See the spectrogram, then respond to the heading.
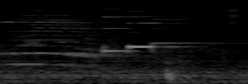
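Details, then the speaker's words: Egg incubator loaded with pheasant eggs, alarm button held down to test it: quiet room, then a short clear high beep of about a tenth of a second; normal alarm test, same alarm signals an open door. "That when it was beeping earlier, if you could hear that, that was basically an alarm saying the door is open. So bear with me on this. If you hold this down, it'll alarm."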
